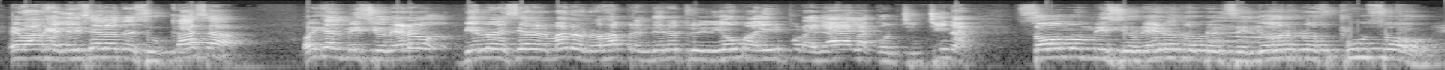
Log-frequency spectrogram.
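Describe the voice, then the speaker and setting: High-voiced preacher in an echoey church. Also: male voice, fairly even intonation, fairly quick. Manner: emphatic, questions the congregation and acts out quoted excuses. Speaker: pastor. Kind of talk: sermon. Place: church hall.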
